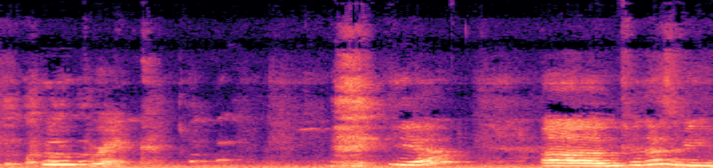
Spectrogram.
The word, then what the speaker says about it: Kubrick: Today I learned how to actually pronounce his last name. Kubrick.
